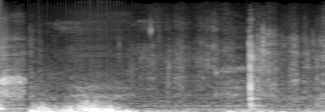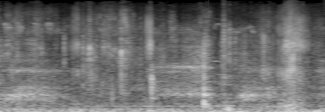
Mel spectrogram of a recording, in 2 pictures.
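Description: Potting soil being scooped out of a plastic bucket and filled in around a plant in a terracotta pot: a rustling scrape, loudest in the first second or so, then a few light clicks and taps.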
